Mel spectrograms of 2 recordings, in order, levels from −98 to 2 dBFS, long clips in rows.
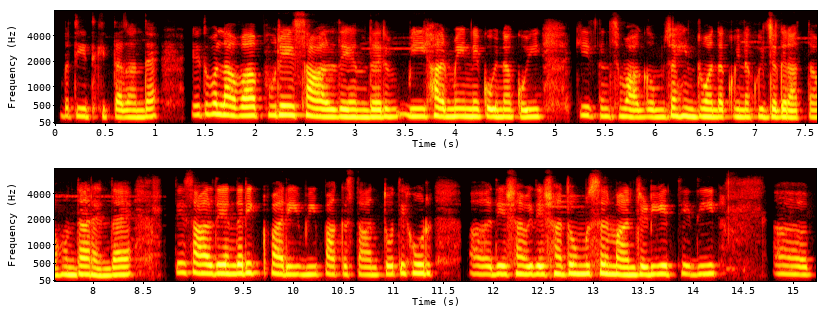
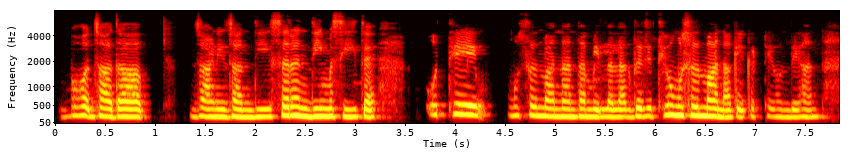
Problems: background sounds at intervals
